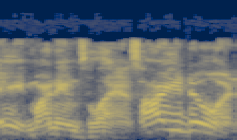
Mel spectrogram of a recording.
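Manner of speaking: swooping, animated ad voice-over announcer voice. Retelling how a voiceover announcer sounded: imitating Lance's voice. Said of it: "he sounded like this".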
